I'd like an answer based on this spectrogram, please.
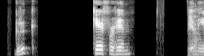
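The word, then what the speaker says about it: Glück: Gluck.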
